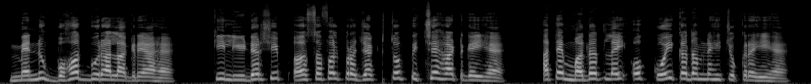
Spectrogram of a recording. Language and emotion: Punjabi, disgusted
